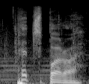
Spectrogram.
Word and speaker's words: Pittsburgh: Forbes, who hailed from Scotland, dubbed the settlement between the rivers Pittsburgh, pronounced like Edinburgh.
